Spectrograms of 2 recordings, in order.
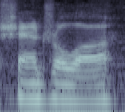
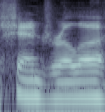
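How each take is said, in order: First: The name is said to sound like Shangri-La. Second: The name does not sound like Shangri-La. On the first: The speaker calls it wrong. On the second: The speaker calls it right.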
